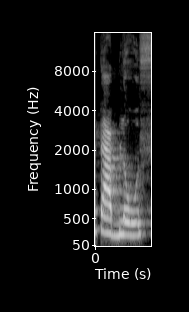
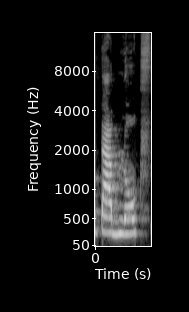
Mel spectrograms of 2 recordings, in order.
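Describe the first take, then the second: First: टैब्लोस ending in "lohs", no K; silent x. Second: टैब्लॉक्स read as spelt, ending in "ks"; x sound pronounced. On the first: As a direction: end टैब्लोस on a long "o" and an S. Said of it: "इसकी pronunciation होती है". (टैब्लोस में "क" नहीं, अंत में "लोस") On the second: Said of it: "हमने इसको टैब्लॉक्स नहीं पढ़ना". (टैब्लॉक्स में आख़िरी "क्स" साफ़ बोलें) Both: Shown as a demonstration.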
